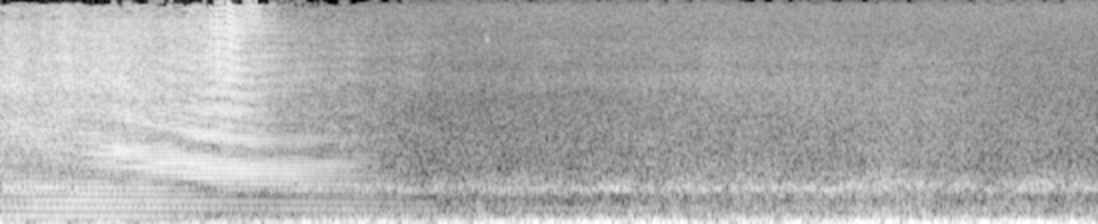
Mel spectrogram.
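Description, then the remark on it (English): A propeller airplane engine drones past over a vast, wild area, its whining pitch sliding downward as it moves away, then dissolves into a steady rumble that fades out, with no voices. “And it hits you first, and it hits you hardest when the sound of that plane just starts to fade, and then it's gone.”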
